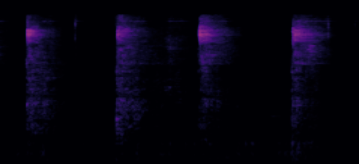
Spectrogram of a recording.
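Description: Ballpoint pen scratching across ruled notebook paper while writing a word, as four short faint strokes about half a second apart.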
